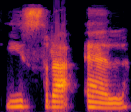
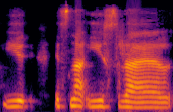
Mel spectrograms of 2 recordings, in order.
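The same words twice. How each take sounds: First: A glottal stop separates 'ra' and 'el'. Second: The syllables 'ra' and 'el' run together. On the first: The speaker calls it right. "you want to make sure that there's a separation between ra and el" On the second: The speaker calls it wrong. "It's not Yisrael"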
